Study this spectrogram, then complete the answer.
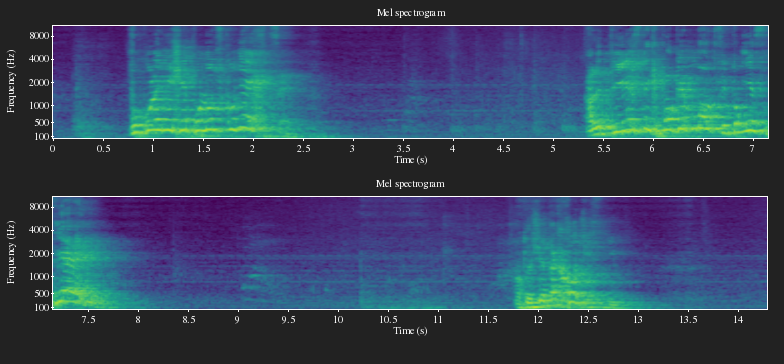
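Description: A man speaks loudly and with animation through a microphone in a large echoing hall, in short bursts with pauses.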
